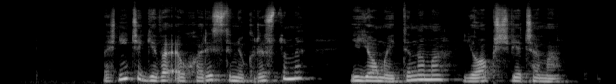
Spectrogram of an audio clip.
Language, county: Lithuanian, Vilnius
